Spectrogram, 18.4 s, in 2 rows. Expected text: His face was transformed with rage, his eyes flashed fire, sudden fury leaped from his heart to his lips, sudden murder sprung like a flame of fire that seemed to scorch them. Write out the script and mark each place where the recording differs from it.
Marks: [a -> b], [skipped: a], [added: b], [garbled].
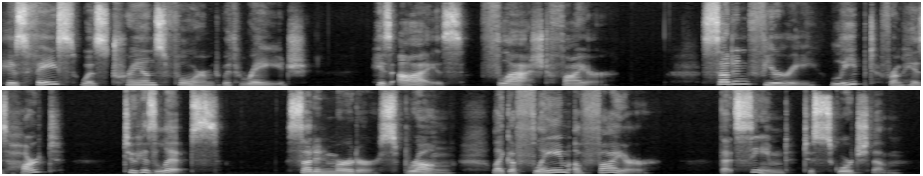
His face was transformed with rage, his eyes flashed fire, sudden fury leaped from his heart to his lips, sudden murder sprung like a flame of fire that seemed to scorch them.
